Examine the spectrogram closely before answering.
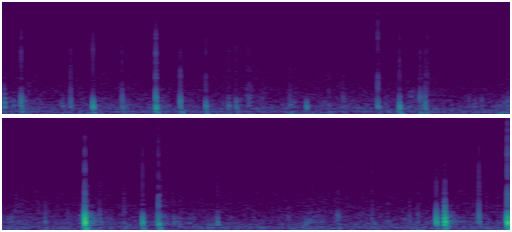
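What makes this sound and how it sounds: Long nails tap the top edge and sides of a medium, glossy orange patent vinyl (PVC) cosmetic bag that is soft-sided, has a metal logo plate, and appears stuffed or filled. An irregular series of short, crisp taps and clicks sounds over a faint low hum, with a few sharper, louder taps standing out toward the middle and end.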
